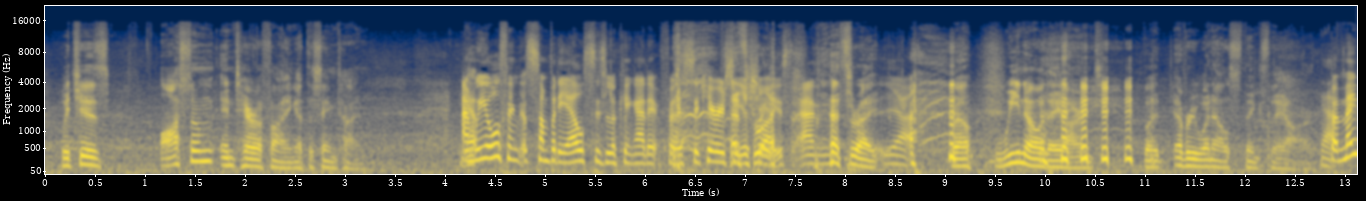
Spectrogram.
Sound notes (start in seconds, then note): 9.9 laughing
